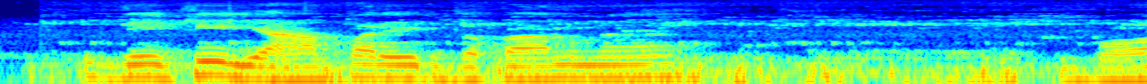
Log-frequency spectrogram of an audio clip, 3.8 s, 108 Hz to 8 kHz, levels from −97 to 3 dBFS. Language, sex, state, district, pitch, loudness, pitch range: Hindi, male, Uttar Pradesh, Etah, 135 Hz, -27 LUFS, 125-150 Hz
